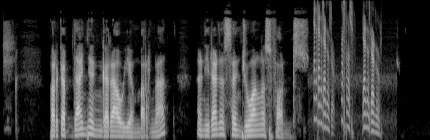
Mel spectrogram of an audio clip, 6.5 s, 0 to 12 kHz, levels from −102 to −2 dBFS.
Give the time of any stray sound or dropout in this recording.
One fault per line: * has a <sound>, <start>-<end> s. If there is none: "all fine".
* has a chirp, 4.7-5.8 s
